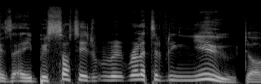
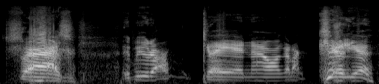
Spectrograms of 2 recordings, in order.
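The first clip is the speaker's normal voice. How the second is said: shouting at the dog; 2 semitones higher, 6 dB louder than usual. Retold or imitated. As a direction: yell for the dog at the top of your voice. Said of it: "at the top of my voice".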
